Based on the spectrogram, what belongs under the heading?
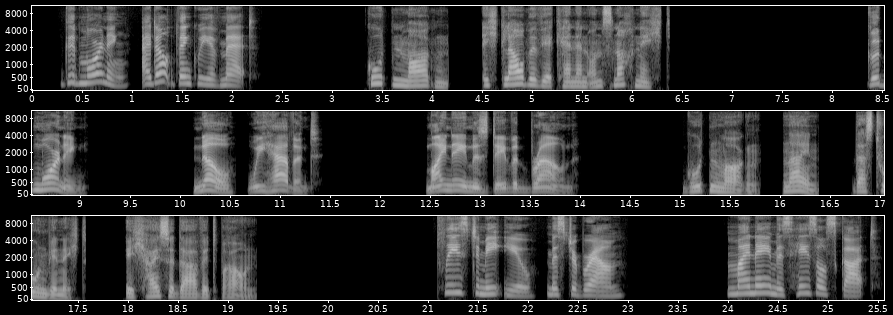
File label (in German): Dialog mit Uebersetzungen; Formelles Vorstellen; wie-geht-es-ihnen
